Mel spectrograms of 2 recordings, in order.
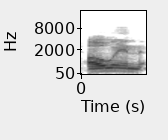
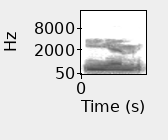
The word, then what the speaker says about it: Eoin: love no it's a Owen Owen is um it's actually a fairly common name in Ireland and that's how it's spell it's nonphonetic people say Ian Eon took my wife a couple of years to figure out to say it right but yeah that's it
